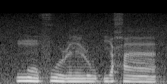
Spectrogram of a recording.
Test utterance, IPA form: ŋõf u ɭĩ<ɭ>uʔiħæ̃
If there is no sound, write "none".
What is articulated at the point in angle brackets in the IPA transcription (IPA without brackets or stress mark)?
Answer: ɭ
